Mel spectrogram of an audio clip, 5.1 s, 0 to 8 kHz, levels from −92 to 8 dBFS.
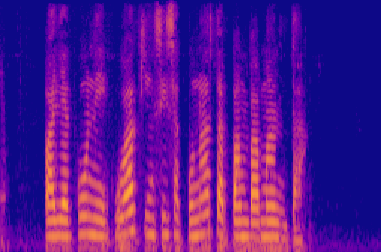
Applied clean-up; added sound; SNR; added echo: neural mask model RNNoise.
